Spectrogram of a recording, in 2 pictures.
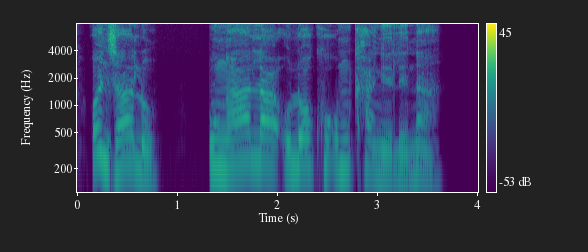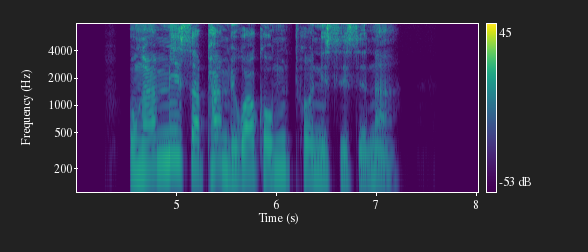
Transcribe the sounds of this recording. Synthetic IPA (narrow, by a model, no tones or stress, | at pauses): ɔnd͡ʒʱalɔ | uŋalaʔulokʰuːm̩kʰaŋɛlɛna | uŋamisapʰambʱiɣwakʰɔum̩tʰonisisɛna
